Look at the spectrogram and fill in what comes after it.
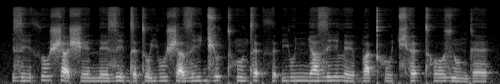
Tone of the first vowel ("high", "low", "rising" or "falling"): low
